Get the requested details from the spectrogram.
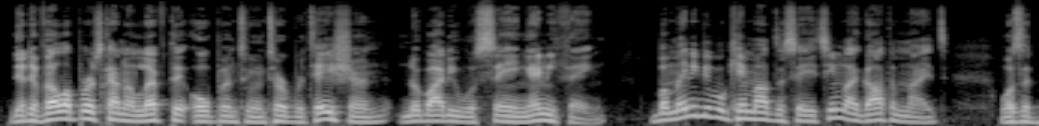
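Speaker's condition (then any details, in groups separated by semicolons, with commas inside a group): No condition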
